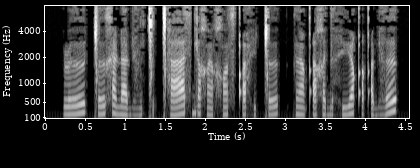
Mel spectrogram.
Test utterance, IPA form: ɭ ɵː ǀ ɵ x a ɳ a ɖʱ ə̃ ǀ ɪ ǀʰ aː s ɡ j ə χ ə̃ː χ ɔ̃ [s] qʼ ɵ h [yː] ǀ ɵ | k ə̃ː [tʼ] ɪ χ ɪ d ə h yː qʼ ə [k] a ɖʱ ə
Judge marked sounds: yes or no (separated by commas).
yes, no, no, no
